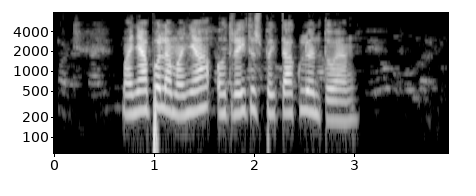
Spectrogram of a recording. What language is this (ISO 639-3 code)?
glg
